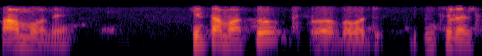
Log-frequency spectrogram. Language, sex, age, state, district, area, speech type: Sanskrit, male, 60+, Karnataka, Bangalore Urban, urban, conversation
